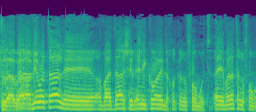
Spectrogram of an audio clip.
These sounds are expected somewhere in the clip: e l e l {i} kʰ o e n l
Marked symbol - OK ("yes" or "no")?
yes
